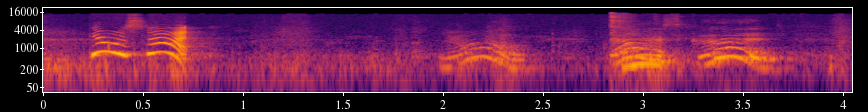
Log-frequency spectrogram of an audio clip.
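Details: Maxine, a 1.5-year-old female Jack Russell Terrier, barks indoors as people leave the house. Sharp high yaps come as a quick pair, then three more, with some speech around them.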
